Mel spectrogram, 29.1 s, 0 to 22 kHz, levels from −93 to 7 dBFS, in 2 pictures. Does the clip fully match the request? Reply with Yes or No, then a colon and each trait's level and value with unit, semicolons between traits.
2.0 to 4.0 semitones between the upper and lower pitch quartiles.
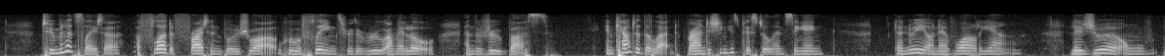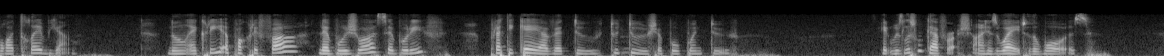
Yes: average, 3.1 semitones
